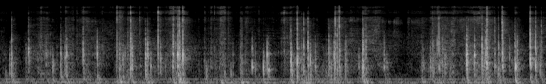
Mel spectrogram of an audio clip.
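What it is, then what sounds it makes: Crinkled glossy magazine page. Long green acrylic nails scratch and crinkle a single crumpled, thin glossy Ralph Lauren magazine ad page held in both hands. The result is a fast, irregular stream of crisp, dry crackles and bright clicks that rise and fall in loudness, over a faint steady low hum.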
